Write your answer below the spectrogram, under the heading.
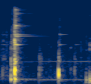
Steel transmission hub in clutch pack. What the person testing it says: i just rattled it down that seating that hub into all the clutches you hear that solid thump it's completely down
